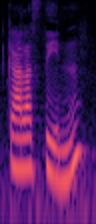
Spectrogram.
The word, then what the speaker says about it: กาฬสินธุ์: เหมือน เดิม นะ ครับ เรา จะ ไม่ ออก เสียง พยัญชนะ และ สระ ที่ มี เครื่อง หมาย ทัณฑฆาต กำกับ อยู่ นั่น เอง ครับ เช่น คำ ว่า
